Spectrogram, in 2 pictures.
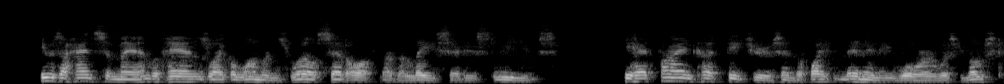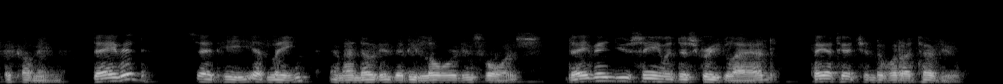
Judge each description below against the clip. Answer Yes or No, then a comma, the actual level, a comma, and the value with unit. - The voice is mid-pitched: No, low, 115 Hz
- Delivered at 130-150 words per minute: No, average, 175 wpm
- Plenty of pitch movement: No, average, 3.9 semitones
